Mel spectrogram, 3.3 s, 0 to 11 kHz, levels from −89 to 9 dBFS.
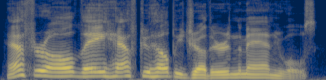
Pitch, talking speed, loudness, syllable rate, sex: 145 Hz, 200 wpm, -15 LUFS, 4.5 syllables/s, male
